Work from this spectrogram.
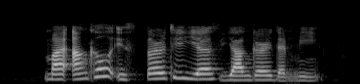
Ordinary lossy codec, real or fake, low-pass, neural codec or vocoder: Opus, 32 kbps; real; 7.2 kHz; none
